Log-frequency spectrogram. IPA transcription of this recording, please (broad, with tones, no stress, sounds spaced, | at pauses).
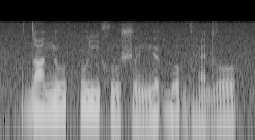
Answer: d ɑ˥ n u˥ h u˥ ɲ x u˩ ʃ ø˩ n ø˥ ɡ͡b o˧ ɡʱ æ˩ d o˧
